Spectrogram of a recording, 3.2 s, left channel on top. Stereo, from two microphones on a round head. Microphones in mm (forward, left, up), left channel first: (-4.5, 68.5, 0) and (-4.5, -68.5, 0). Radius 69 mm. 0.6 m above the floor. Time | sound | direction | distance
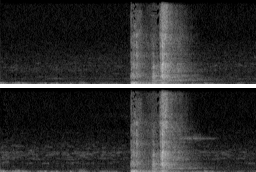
1.6 | a dog barking | 5° right (ahead or behind) | 1.4 m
